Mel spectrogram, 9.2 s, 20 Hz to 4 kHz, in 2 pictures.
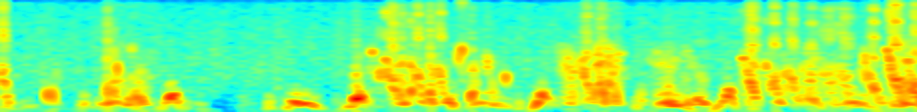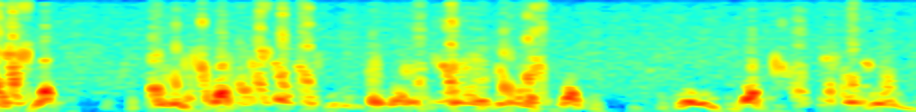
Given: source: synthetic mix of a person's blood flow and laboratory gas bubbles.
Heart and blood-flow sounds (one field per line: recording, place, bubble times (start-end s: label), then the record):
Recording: Doppler ultrasound of blood flow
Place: precordium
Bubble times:
0.00-0.09 s: bubbles
0.21-0.31 s: bubbles
0.51-0.78 s: bubbles
1.83-2.57 s: bubbles
2.78-3.14 s: bubbles
3.18-3.56 s: bubbles
3.68-4.77 s: bubbles
5.31-6.20 s: bubbles
6.40-7.32 s: bubbles
8.42-8.63 s: bubbles
8.67-9.08 s: bubbles
From the record:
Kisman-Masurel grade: 333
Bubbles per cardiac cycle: rolling drumbeat, 9 or more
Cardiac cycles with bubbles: 50 to 99%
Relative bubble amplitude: loud (0.450 to 0.775)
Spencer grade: 3 (all of the cardiac periods contain showers or single bubble signals, but not dominating or overriding the cardiac motion signals)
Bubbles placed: only in the low amplitude regions of the cardiac cycle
